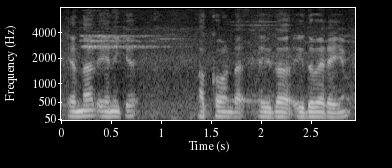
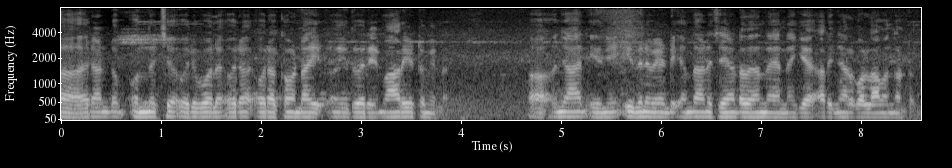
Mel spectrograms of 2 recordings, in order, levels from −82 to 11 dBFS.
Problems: none marked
